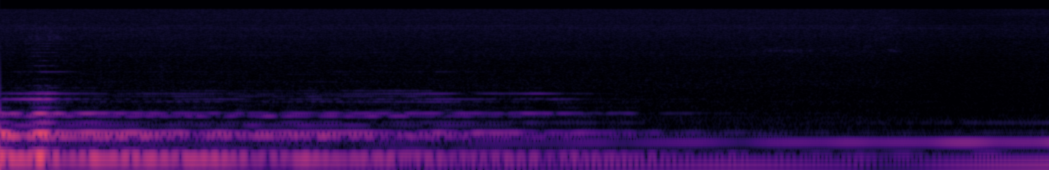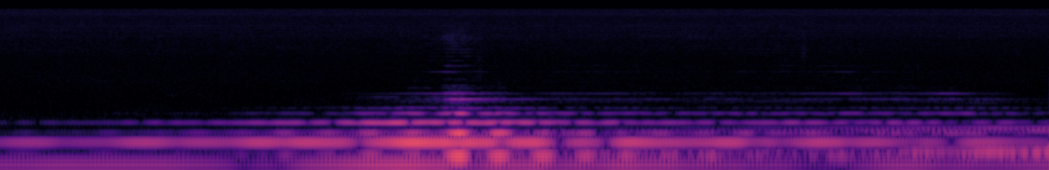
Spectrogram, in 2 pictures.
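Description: A reel-to-reel tape machine plays a low, droning hum that fades and then swells again.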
